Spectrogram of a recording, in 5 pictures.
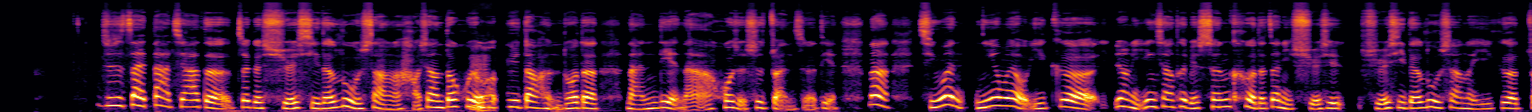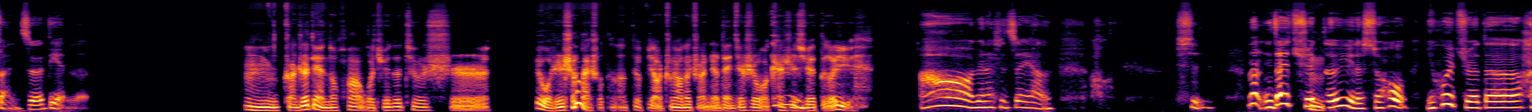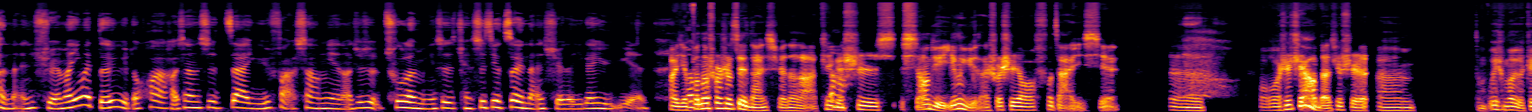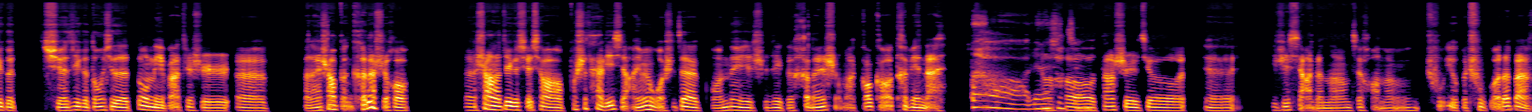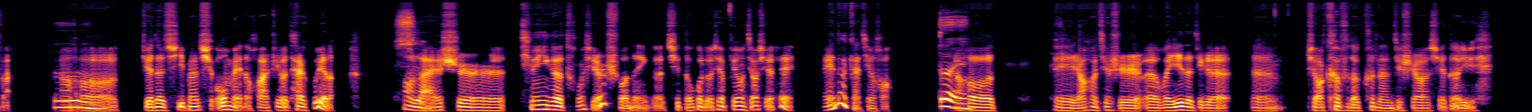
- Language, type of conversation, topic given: Chinese, podcast, 你能跟我们讲讲你的学习之路吗？
- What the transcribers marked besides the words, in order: chuckle; unintelligible speech; chuckle; chuckle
